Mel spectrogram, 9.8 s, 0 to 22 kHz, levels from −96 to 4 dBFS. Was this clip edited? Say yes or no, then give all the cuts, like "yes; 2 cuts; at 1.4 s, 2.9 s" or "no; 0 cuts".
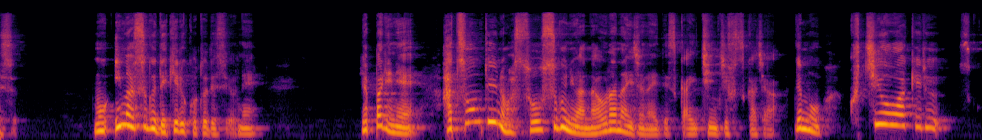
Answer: yes; 1 cut; at 7.9 s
